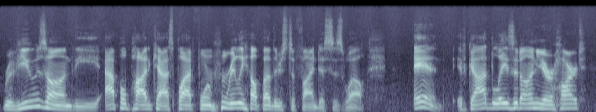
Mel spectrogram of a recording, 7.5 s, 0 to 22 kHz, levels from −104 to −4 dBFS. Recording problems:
hiss; faint; throughout; 20 dB below the speech

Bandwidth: 16.5 kHz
